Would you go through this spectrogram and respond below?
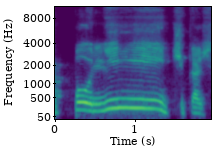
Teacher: E nós temos a proparoxítona, que é quando a sílaba mais forte está na antepenúltima, como a palavra políticas, que a sílaba mais forte está no li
